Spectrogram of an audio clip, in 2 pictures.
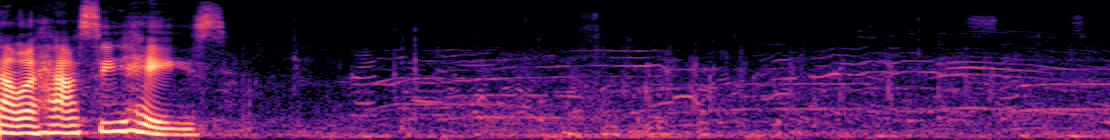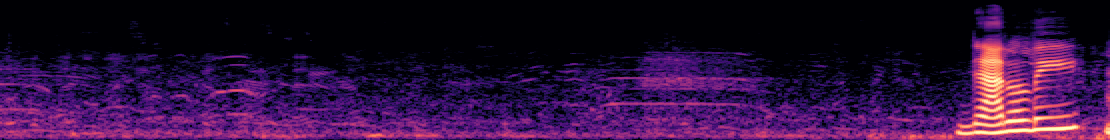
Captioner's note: cheers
